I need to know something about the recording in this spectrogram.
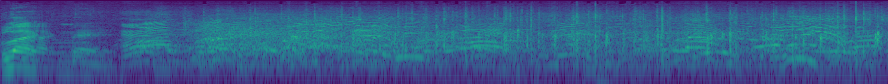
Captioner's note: applause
